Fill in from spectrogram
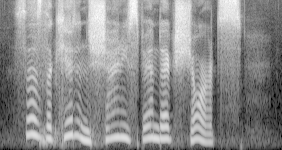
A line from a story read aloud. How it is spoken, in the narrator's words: Jason mutters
